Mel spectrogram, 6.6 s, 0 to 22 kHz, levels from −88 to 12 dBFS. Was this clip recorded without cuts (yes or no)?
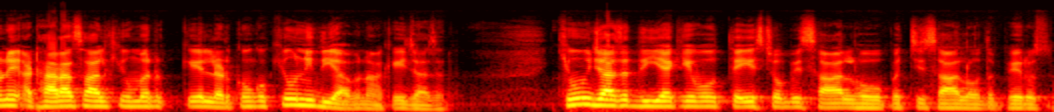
yes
